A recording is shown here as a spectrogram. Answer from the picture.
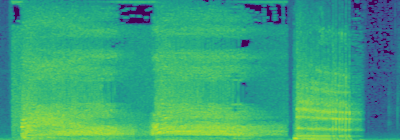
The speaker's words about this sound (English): That's the Wheel of Fortune crowd with a Homer Simpson burp at the end.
